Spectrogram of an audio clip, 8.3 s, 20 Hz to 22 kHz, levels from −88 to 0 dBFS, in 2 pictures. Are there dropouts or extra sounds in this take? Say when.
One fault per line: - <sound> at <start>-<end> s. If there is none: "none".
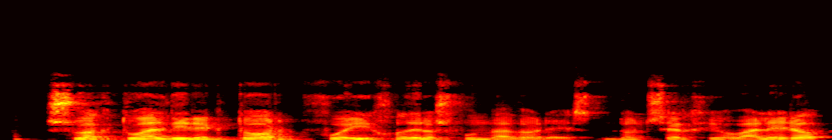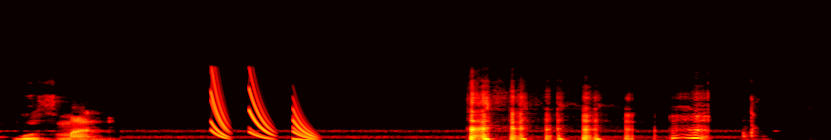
- chirp at 5.2-5.8 s
- laugh at 6.5-7.7 s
